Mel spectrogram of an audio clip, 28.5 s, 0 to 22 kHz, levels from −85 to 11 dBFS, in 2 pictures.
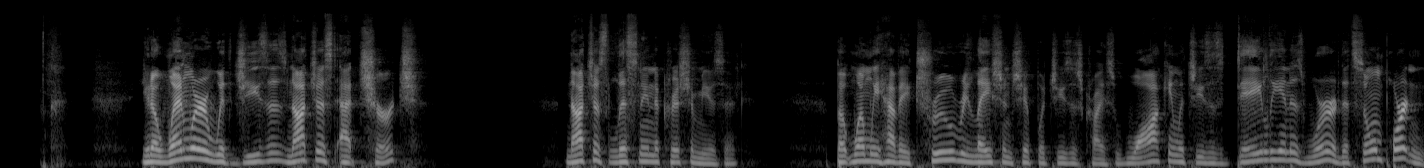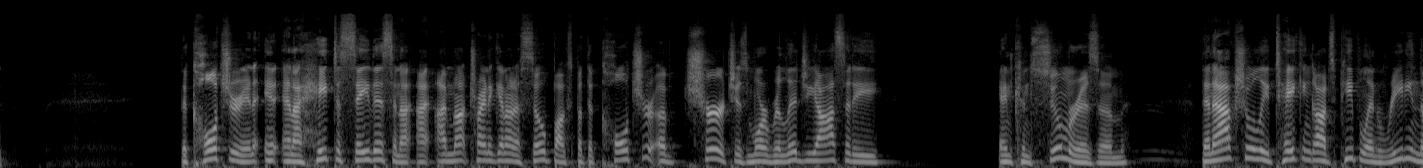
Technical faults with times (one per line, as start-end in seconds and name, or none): none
